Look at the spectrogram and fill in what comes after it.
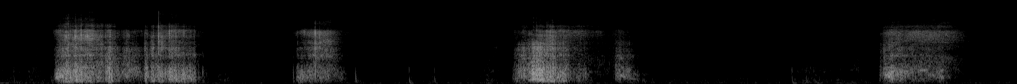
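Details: Four loud, explosive sneezes, the first a quick double, separated by quiet pauses and faint sniffs. Repeated sneezing.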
